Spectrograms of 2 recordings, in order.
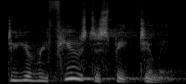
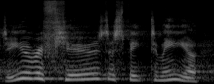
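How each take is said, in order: First: It is read in a plain, neutral tone. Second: It is read in a haughty, commanding tone.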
